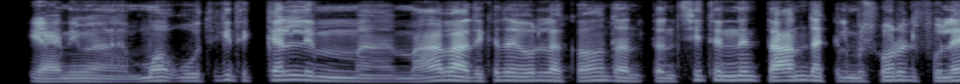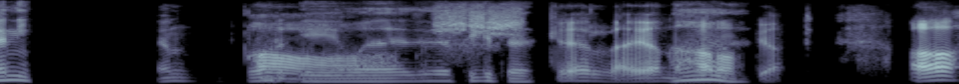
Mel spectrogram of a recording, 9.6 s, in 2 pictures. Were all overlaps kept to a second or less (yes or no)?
no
